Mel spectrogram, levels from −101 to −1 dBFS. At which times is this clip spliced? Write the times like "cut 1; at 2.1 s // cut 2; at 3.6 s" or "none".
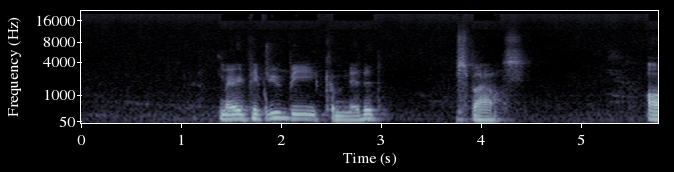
cut 1; at 1.8 s // cut 2; at 3.8 s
